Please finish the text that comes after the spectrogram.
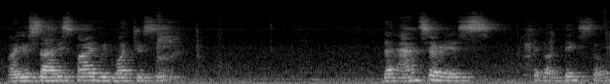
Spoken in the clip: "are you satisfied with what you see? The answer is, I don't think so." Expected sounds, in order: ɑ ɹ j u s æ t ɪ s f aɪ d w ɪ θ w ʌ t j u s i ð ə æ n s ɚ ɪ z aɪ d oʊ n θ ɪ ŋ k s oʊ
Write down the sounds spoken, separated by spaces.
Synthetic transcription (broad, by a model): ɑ ɹ j u s æ t ɪ s f aɪ d w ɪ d w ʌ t j u s i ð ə æ n s ɚ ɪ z aɪ d oʊ n t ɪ ŋ k s oʊ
